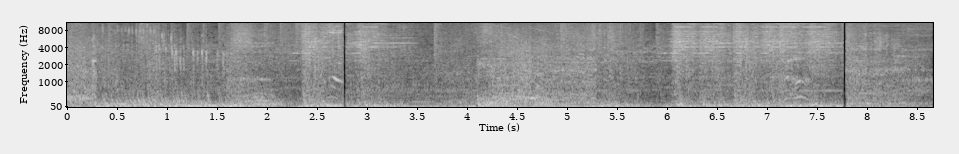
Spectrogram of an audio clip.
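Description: A character's body explodes in an animated sci-fi fight scene: sustained, loud booming and crashing rumble with dense low-end blasts and debris-like clatter, surging and dipping over several seconds with no talk.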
